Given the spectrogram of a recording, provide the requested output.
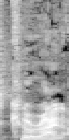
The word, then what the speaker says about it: Kerrang!: Yeah, it's Kerrang. I used to watch, 20 years ago, when I was studying for GCSEs, I would relax on a Saturday night with the Kerrang Music Television Channel.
